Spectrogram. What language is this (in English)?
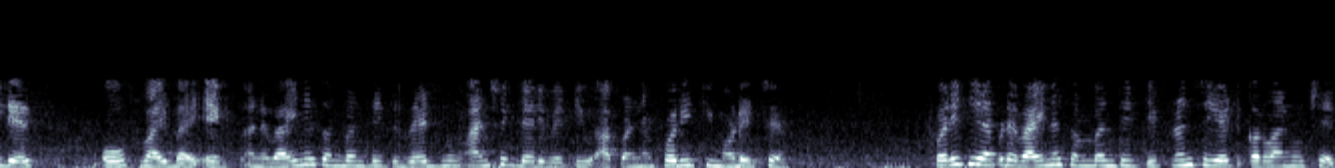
Gujarati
